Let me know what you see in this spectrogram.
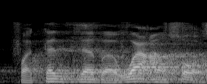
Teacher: Huruf di situ hanya satu saja yang tebal, huruf shad. Yang lainnya tipis, yang lainnya disenyumkan.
